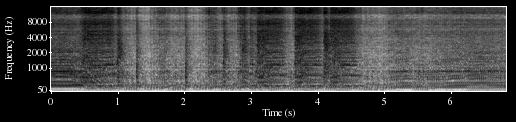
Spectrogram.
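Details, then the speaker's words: Custom Predator minibike small single after a no-start: it runs with a fast, uneven popping beat and rattly chatter while fuel dumps out; float issue suspected (stuck float or faulty needle valve), carb needs adjustment. "so it appears got a float issue here fuel is just dumping out of the tank I'll shut it off now she should stop"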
